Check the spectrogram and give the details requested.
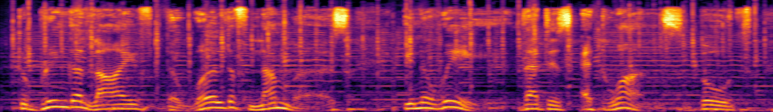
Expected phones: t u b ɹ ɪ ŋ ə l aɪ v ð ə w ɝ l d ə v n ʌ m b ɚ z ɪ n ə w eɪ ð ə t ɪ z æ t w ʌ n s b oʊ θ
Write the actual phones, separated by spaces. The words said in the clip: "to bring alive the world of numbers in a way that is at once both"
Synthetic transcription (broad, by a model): t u b ɹ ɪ ŋ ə l aɪ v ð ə w ɝ l d ə v n ʌ m b ɚ z ɪ n ə w eɪ ð ə t ɪ z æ t w ʌ n s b oʊ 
